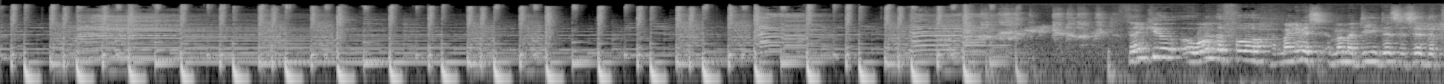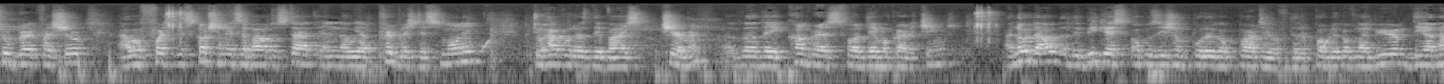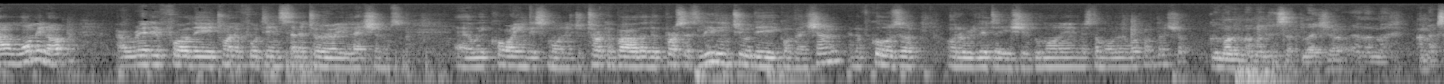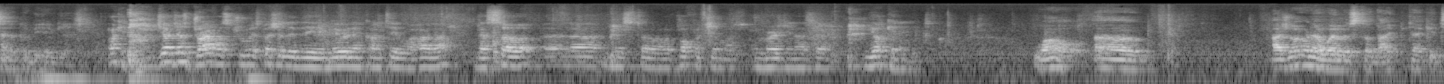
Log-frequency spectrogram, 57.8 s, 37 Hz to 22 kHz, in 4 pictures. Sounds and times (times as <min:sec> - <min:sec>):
Music: 0:00.0 - 0:11.2
Speech: 0:11.2 - 0:52.6, 0:53.6 - 0:54.9, 0:56.0 - 0:57.7.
